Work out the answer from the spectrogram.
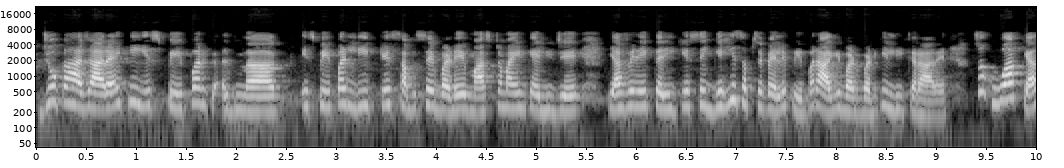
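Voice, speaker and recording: A woman's voice: on the high side, muffled recording. An Indian woman explaining news as a presenter, conversational and emphatic, mixing in English words.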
